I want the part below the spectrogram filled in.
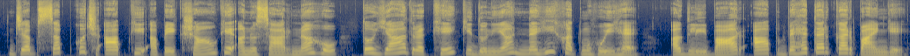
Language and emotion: Hindi, neutral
